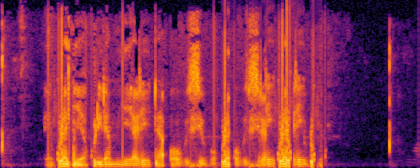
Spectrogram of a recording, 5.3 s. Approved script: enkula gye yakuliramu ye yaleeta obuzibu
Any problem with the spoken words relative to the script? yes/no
yes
